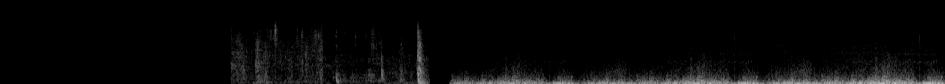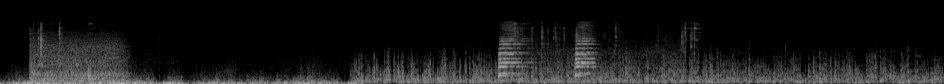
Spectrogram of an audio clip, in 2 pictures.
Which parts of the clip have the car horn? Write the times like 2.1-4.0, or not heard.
14.4-15.4.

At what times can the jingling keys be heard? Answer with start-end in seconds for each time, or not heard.
2.3-4.3, 9.7-10.8, 14.6-16.5.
